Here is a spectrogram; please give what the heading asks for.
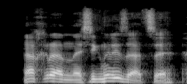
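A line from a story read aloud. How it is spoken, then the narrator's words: Chuckling. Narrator (Russian): хохотнул Илья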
